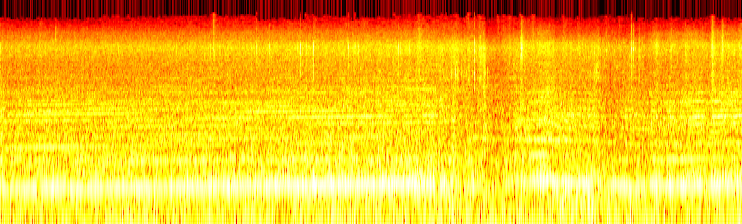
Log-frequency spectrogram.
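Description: Citroën Saxo race car engine, heard from inside the stripped cabin, running hard at a steady pitch over loud road noise. The pitch steps down right at the start, holds, then wavers briefly about seven to eight seconds in.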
